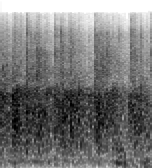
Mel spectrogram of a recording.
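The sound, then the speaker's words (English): A crowd applauds steadily after a remark praising the best fan base in baseball, dense overlapping claps forming a continuous bright wash of sound that stays loud throughout, with slight swells as the clapping surges. “Best fan base in baseball. Clap for that.”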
